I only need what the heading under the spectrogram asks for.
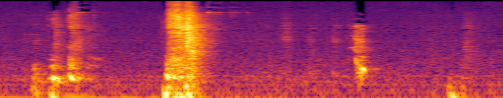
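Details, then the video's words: A dog that can't stop sneezing, indoors: one loud, broad, explosive sneeze near the middle, preceded by two smaller snorting bursts and followed by two brief sniffs. "Dog cant stop sneezing"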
